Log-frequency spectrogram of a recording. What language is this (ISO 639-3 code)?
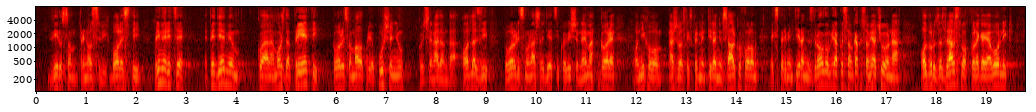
hrv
